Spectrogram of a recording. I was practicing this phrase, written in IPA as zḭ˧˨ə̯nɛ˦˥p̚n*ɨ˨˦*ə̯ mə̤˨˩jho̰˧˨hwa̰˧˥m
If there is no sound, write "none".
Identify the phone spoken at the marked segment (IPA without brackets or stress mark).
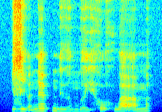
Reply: ɨ̤˨˩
